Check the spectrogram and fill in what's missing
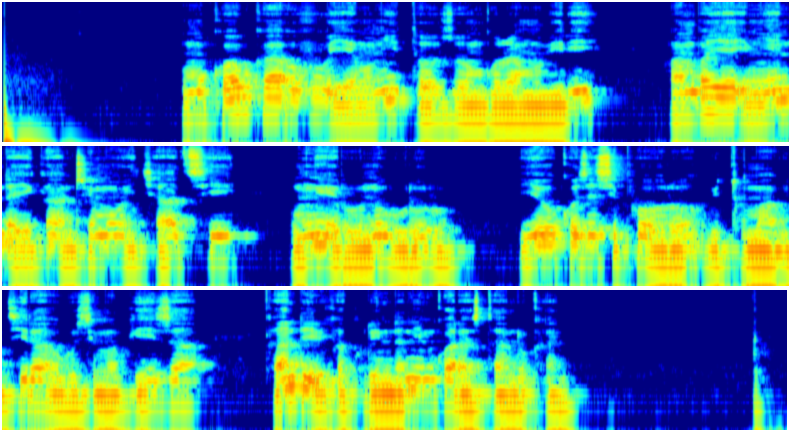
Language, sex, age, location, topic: Kinyarwanda, male, 25-35, Kigali, health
